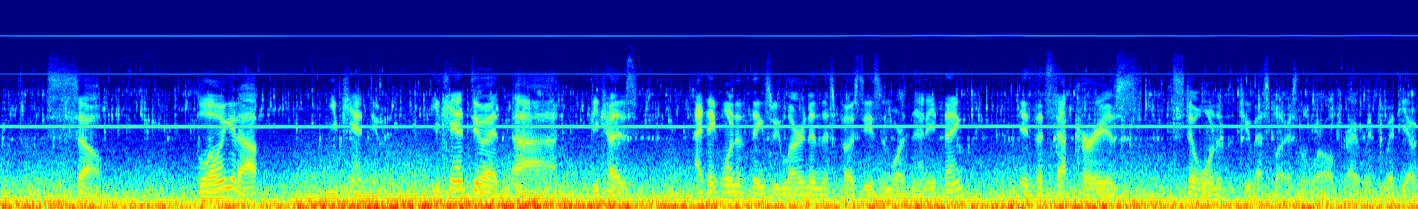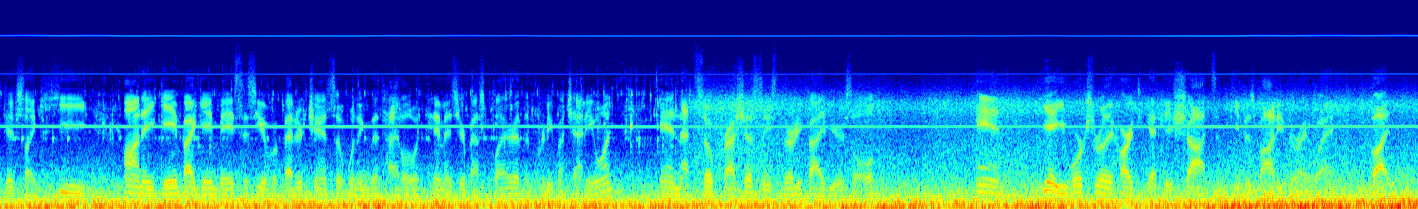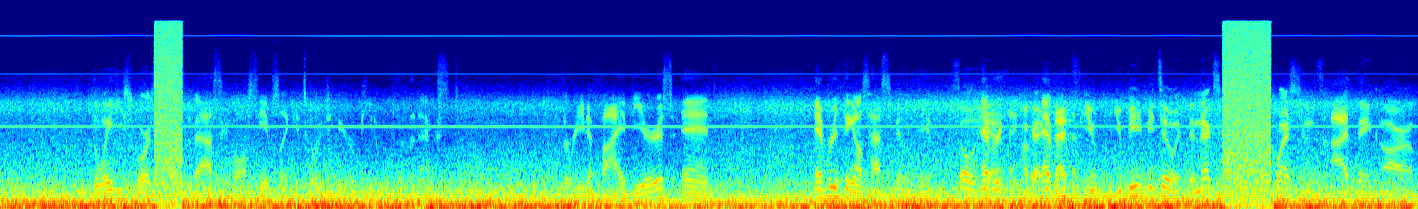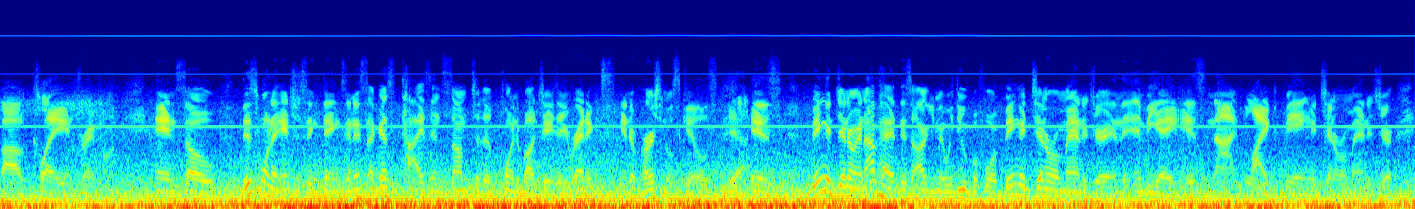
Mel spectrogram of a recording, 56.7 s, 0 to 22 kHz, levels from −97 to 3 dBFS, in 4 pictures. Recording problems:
muffled; very; fading above 3 kHz
low rumble; loud; throughout; 7 dB below the speech
high-pitched whine; noticeable; throughout; 2 kHz, 20 dB below the speech
rain or running water; noticeable; throughout; 15 dB below the speech
audio cutting out; at 30 s and at 41 s

